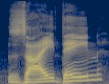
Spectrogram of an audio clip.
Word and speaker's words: Zidane: So, this actually makes me think of uh Zedane from FF9, where I know it's pronounced uh Zidane, like the soccer player who was popular for that headbutt meme about a th a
